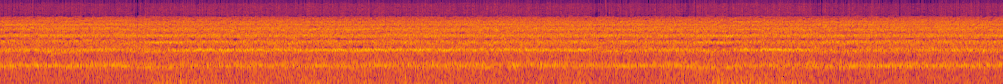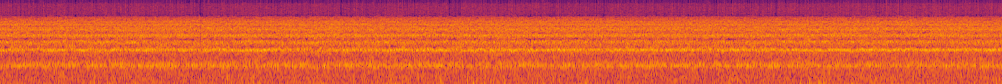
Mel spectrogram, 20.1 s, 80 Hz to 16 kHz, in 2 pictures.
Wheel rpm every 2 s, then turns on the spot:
230, 230, 230, 230, 230, 230, 240, 230, 230, 230.
none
